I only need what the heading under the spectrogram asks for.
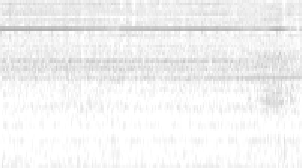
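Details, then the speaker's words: Car audio amplifier: faint, steady high whine over a low hum from the speakers, worst while the amp is still cold; about half as loud once warmed up. "You should now hear the whine the amplifier makes, it's now worst when amp is still cold"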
